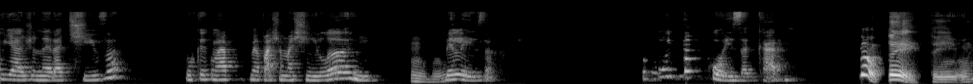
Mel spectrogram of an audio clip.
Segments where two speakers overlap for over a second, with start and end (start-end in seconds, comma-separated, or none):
none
